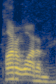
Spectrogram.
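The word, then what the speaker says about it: Potawatomi: What can you tell us about the um and I hope I'm pronouncing it right, the Pota Watami tribe, because that's the tribe you're from from Oklahoma. Yeah, Pawatami.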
